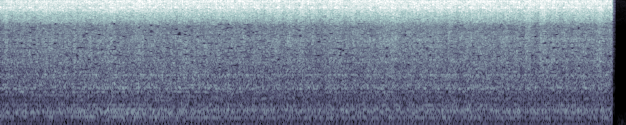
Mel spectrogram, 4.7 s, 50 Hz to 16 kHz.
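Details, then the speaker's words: 2016 Jeep Wrangler 3.6L Pentastar, primed after a week with a Baxter oil filter adapter and Wix filter installed: loud clatter for about 1.5 seconds at start-up, likely less than before; dry-start clatter not fully eliminated. "there you have it guys it's still clatters a little bit um it clatters for about a second and a half which is probably an improvement from what it was before"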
